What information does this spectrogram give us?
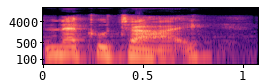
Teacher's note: Japanese doesn't have 2 consonant sounds together, so the k from neck and the t from tie couldn't be together. So when Japan, if someone who's learning the English language, if they're Japanese, when they see the word necktie, they would probably pronounce it nekutai, because they need to have something in between.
